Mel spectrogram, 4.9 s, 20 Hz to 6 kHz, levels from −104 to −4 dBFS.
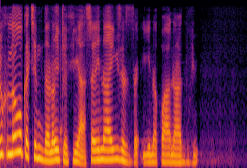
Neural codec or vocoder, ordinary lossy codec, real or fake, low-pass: codec, 16 kHz, 1 kbps, FunCodec, trained on Chinese and English, 50 frames a second; none; fake; 5.4 kHz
